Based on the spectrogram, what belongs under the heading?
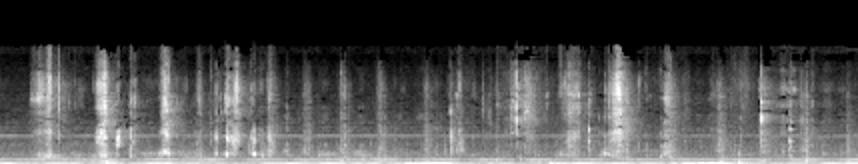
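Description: Close-miked chewing and biting of chewy braised spicy beef skin, a run of irregular short wet clicks and smacks from the mouth, over a steady low hum.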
